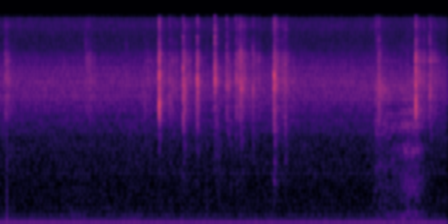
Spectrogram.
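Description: Computer keyboard keys being typed, a handful of separate clicking keystrokes, over a steady low electrical hum.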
